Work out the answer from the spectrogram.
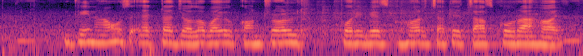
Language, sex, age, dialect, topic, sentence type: Bengali, male, 18-24, Western, agriculture, statement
